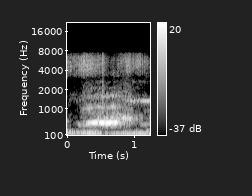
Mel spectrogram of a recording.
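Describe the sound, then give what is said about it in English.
An old car's engine rumbles low while tires let out a brief, thin squeal as it brakes and pulls over to the curb for a police officer, moderately loud, with no one speaking. “Hey, you! Pull over to the curb!”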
